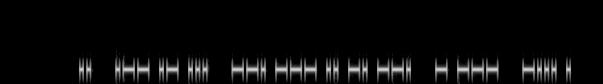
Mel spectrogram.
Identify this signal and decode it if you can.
Morse code, heard as a keyed tone, about 33 wpm, 700 Hz. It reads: I WAS GOING TO BE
